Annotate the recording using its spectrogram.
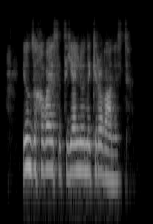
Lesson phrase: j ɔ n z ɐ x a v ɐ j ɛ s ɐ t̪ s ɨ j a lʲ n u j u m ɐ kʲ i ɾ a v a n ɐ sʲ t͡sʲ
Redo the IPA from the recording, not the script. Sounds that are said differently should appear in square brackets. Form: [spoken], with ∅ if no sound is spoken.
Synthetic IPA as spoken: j ɔ n z ɐ x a v [a] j ɛ s ɐ t̪ s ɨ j a lʲ n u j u [n] ɐ kʲ i ɾ a v a n ɐ sʲ t͡sʲ

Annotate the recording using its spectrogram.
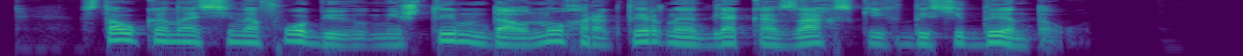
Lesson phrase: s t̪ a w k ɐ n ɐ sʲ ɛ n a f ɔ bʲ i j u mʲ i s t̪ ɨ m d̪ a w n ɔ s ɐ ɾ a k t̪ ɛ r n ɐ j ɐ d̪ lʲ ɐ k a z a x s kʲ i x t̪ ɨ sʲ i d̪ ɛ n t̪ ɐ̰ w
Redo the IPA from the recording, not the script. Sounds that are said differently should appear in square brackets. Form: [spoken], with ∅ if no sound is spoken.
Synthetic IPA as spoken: s t̪ a w k ɐ n ɐ sʲ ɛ n a f ɔ bʲ i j u mʲ i [ʂ] t̪ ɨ m d̪ a w n ɔ [x] ɐ ɾ a k t̪ ɛ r n ɐ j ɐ d̪ lʲ ɐ k a z a x s kʲ i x [d̪] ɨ sʲ i d̪ ɛ n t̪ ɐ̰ w

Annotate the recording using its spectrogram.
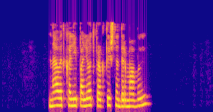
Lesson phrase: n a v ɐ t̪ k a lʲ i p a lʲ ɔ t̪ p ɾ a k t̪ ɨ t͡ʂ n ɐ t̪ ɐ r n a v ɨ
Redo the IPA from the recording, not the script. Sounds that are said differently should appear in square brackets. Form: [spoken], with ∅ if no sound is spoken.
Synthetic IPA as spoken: n a v ɐ t̪ k a lʲ i p a lʲ ɔ t̪ p ɾ a k t̪ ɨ t͡ʂ n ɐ [d̪] ɐ r [m] a v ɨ

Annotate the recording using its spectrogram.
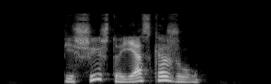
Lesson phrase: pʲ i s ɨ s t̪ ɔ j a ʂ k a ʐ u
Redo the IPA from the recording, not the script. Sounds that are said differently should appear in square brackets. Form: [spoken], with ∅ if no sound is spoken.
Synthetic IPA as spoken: pʲ i [ʂ] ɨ [ʂ] t̪ ɔ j a [s] k a ʐ u

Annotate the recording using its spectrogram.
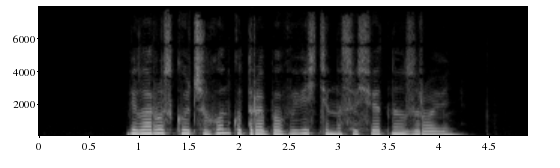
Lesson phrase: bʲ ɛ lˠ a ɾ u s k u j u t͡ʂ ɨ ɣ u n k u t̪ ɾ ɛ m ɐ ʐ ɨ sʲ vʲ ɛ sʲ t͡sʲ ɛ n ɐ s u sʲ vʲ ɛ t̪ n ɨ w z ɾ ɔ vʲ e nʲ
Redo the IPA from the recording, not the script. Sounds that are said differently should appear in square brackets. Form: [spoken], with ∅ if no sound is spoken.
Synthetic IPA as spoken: bʲ ɛ lˠ a ɾ u s k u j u t͡ʂ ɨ ɣ u n k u t̪ ɾ ɛ [b] ɐ [v] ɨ [∅] vʲ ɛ sʲ t͡sʲ [i] n ɐ s u sʲ vʲ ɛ t̪ n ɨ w z ɾ ɔ vʲ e nʲ

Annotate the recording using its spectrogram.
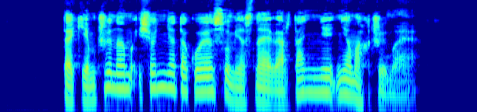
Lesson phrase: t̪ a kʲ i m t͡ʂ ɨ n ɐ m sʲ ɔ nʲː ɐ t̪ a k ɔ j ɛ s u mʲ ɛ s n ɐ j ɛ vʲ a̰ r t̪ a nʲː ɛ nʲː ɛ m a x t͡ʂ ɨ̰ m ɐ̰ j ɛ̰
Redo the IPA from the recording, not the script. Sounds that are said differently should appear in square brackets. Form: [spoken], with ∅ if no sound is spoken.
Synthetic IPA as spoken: t̪ a kʲ i m t͡ʂ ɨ n ɐ m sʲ ɔ nʲː ɐ t̪ a k ɔ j ɛ s u mʲ ɛ s n ɐ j ɛ vʲ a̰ r t̪ a nʲː ɛ [nʲ] ɛ m a x t͡ʂ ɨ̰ m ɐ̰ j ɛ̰

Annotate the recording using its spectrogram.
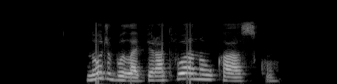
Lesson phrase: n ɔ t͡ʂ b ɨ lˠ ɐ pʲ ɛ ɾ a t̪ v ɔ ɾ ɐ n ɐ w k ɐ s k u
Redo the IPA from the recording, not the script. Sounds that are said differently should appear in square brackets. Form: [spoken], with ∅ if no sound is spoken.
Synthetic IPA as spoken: n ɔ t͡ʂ b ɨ lˠ [a] pʲ ɛ ɾ a t̪ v ɔ ɾ ɐ n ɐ w k [a] s k u

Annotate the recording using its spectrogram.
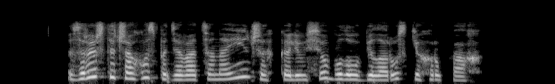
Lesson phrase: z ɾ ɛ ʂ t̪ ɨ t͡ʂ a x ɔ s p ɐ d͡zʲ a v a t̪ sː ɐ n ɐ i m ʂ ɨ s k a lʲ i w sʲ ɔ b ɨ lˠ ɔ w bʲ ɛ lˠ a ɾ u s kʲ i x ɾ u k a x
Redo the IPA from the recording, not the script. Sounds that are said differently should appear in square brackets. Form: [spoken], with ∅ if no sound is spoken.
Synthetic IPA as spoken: z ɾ ɛ ʂ t̪ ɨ t͡ʂ a [ɣ] ɔ s p ɐ d͡zʲ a v a t̪ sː ɐ n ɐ i [n] ʂ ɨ [x] k a lʲ i w sʲ ɔ b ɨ lˠ ɔ w bʲ ɛ lˠ a ɾ u s kʲ i x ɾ u k a x

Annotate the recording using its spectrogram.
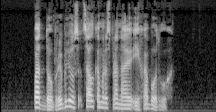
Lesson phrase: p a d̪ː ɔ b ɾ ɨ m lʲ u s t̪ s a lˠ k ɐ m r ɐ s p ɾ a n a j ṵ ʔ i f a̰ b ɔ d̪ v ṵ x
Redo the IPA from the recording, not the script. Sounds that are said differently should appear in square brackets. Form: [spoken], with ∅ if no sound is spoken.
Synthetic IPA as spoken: p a d̪ː ɔ b ɾ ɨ [b] lʲ u s t̪ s a lˠ k ɐ m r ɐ s p ɾ a n a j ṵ ʔ i [x] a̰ b ɔ d̪ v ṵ x

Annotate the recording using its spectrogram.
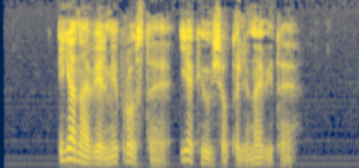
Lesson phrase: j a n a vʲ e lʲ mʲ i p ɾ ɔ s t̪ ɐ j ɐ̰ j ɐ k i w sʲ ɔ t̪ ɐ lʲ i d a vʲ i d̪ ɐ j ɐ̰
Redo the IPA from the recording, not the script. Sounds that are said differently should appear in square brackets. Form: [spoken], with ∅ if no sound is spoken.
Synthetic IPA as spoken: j a n a vʲ e lʲ mʲ i p ɾ ɔ s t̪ ɐ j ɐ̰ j ɐ k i w sʲ ɔ t̪ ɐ lʲ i [n] a vʲ i [t̪] ɐ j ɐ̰

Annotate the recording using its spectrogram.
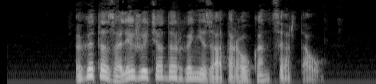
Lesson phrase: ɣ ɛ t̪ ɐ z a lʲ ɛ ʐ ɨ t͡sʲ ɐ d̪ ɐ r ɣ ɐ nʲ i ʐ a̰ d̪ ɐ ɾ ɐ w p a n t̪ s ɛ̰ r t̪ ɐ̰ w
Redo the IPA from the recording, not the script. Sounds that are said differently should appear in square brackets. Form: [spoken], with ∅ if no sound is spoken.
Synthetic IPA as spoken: ɣ ɛ t̪ ɐ z a lʲ ɛ ʐ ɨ t͡sʲ ɐ d̪ ɐ r ɣ ɐ nʲ i [z] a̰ [t̪] ɐ ɾ ɐ w [k] a n t̪ s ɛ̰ r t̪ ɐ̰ w

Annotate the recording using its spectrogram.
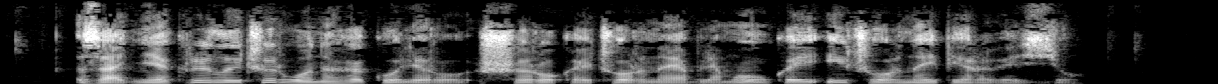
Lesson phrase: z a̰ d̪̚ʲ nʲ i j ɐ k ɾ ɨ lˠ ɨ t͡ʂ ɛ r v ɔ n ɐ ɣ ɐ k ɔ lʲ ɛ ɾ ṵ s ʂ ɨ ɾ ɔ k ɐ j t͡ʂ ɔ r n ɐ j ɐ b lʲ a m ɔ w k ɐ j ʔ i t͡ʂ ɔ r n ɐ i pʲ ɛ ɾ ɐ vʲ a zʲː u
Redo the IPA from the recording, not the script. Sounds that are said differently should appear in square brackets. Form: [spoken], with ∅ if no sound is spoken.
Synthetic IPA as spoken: z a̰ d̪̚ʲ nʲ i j ɐ k ɾ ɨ lˠ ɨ t͡ʂ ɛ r v ɔ n ɐ ɣ ɐ k ɔ lʲ ɛ ɾ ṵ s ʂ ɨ ɾ ɔ k ɐ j t͡ʂ ɔ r n ɐ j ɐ b lʲ a m ɔ w k ɐ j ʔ i t͡ʂ ɔ r n ɐ [j] pʲ ɛ ɾ ɐ vʲ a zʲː u

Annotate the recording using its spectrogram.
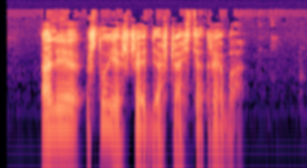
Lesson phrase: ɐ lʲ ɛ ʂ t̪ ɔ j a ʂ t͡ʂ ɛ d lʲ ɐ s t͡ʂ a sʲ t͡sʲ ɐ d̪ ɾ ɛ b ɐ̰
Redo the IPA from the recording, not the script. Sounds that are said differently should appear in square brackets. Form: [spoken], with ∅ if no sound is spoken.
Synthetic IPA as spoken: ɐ lʲ ɛ ʂ t̪ ɔ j a ʂ t͡ʂ ɛ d lʲ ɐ [ʂ] t͡ʂ a sʲ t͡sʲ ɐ [t̪] ɾ ɛ b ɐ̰

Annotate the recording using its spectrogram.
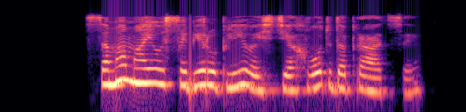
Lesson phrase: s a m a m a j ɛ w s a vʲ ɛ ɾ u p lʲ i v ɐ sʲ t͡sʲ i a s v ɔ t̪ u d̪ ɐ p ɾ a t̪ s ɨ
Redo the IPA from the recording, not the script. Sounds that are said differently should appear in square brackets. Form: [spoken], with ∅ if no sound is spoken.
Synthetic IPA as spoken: s a m a m a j ɛ w s a [bʲ] ɛ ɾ u p lʲ i v ɐ sʲ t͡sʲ i a [x] v ɔ t̪ u d̪ ɐ p ɾ a t̪ s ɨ

